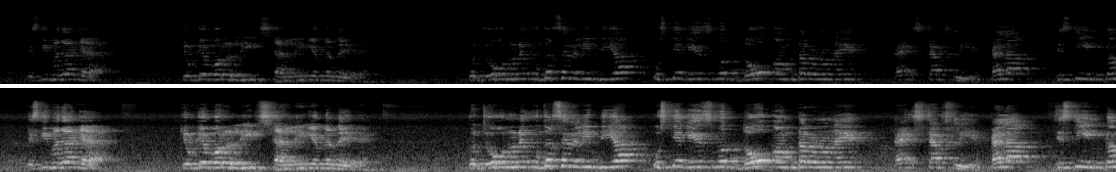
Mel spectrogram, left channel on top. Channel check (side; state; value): left; quieter; 25.2 dB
